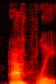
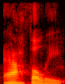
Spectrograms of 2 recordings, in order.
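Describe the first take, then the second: First: The word is said with no middle vowel. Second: An extra uh vowel splits the word's middle. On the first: The speaker calls it right. "there is no uh in there. It's just athlete" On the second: The speaker calls it wrong. "It's not athlete"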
